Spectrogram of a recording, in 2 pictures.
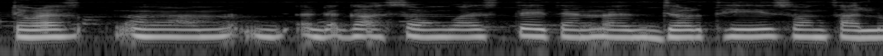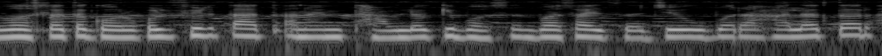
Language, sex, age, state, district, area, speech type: Marathi, female, 18-30, Maharashtra, Wardha, rural, spontaneous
